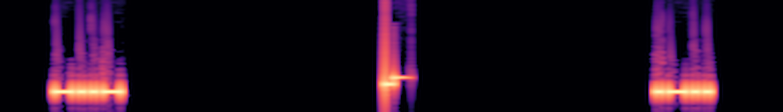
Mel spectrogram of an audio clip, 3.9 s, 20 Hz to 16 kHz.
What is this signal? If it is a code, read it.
Morse code, heard as a keyed tone, about 40 wpm, 700 Hz. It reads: X L
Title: Single Letters - Phonetic Pronunciation 40wpm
